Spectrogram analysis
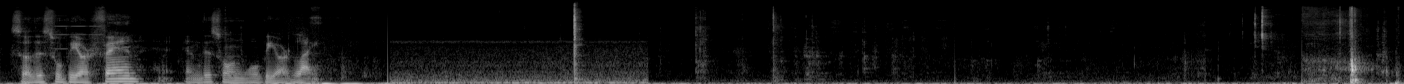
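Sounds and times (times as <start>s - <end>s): steady low rumble: 3.9s - 6.5s.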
